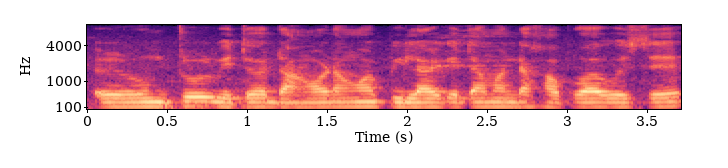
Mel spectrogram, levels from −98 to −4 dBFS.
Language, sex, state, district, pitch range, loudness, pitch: Assamese, male, Assam, Sonitpur, 110-115 Hz, -16 LUFS, 115 Hz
